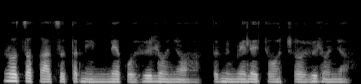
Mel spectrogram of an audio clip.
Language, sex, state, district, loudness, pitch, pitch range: Rengma, female, Nagaland, Kohima, -23 LUFS, 120 Hz, 120-130 Hz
